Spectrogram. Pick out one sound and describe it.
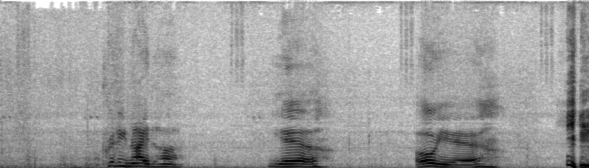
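A young girl speaks in a high voice.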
